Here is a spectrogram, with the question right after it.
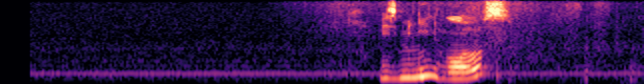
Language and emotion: Russian, neutral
